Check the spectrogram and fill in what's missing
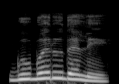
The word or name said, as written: ಗುಬರುದಲೆ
